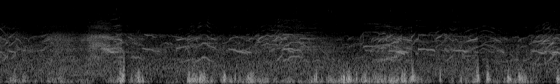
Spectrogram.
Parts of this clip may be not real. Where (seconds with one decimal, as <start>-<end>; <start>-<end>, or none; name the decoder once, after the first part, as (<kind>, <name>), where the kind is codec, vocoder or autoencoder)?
0.5-1.1 (autoencoder, DAC-VAE)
